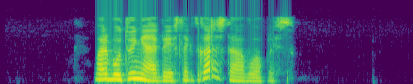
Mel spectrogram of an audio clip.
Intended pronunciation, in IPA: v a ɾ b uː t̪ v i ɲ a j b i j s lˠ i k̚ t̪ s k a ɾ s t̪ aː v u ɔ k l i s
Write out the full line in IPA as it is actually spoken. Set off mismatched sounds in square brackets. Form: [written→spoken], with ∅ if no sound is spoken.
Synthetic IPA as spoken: v a ɾ b uː t̪ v i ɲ a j b i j s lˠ i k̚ t̪ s [k→ɡ] a ɾ s t̪ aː v u ɔ k l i s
